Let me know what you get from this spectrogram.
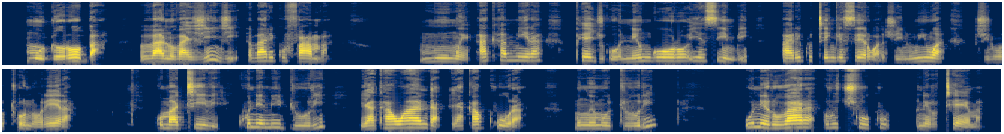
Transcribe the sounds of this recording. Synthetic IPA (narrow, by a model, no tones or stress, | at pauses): mudʱo̞ɾo̞bʱa̰ | ʋan̤uʋaʒind͡ʒḭʋaɾikufaːmba̰ | mumwe̞̰akʰamiɾa | pʰe̞d͡ʒɡo̞ne̞ŋɡo̞ɾo̞je̞simbḭ | paɾikutʰe̞ŋɡe̞se̞rwa̰ʐinwiwa | ʐ̥ino̞tʰo̞̰n̤o̞̰ɾe̞ːɾa̰ | kumatʰiʋi | kʰune̞midʱuɾi | jakawanda̰jakakʰuɾa̰ | mumwe̞mudʱuɾi | une̞ɾuʋaɾa̰rut͡ʂuku | ne̞rutʰe̞ːma̰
